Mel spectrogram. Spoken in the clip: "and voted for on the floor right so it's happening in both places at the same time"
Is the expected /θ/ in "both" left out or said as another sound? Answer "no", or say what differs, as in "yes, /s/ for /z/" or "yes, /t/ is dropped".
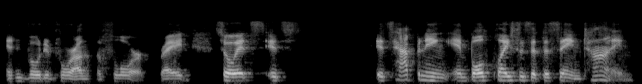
no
